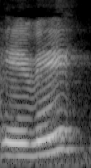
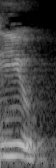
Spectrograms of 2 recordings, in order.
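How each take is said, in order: First: It is one syllable ending in a 'v' sound. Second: It is one syllable that sounds like 'you'. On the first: The speaker calls it wrong. "or Eve" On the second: The speaker calls it right. "you and you"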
